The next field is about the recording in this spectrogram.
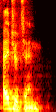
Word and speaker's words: Egerton: Is it Egerton or Edgerton? – I think it's Edgerton. – Edgerton. It's confusing these British people. – I've heard more people pronounce it Edgerton. – It's spelled weird. It's spelled E-G-E.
